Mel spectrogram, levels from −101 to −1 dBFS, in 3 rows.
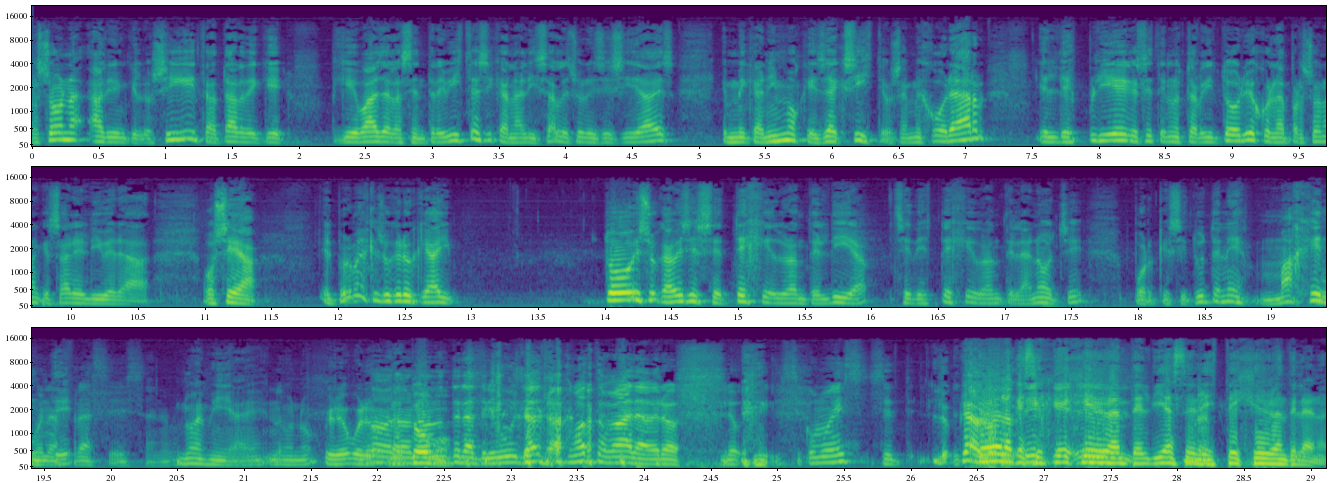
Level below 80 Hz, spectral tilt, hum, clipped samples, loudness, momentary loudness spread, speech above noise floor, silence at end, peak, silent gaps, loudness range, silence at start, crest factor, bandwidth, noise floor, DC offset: -52 dBFS; -5.5 dB/octave; none; under 0.1%; -20 LUFS; 16 LU; 36 dB; 0 s; -4 dBFS; none; 10 LU; 0 s; 16 dB; 16 kHz; -56 dBFS; under 0.1%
